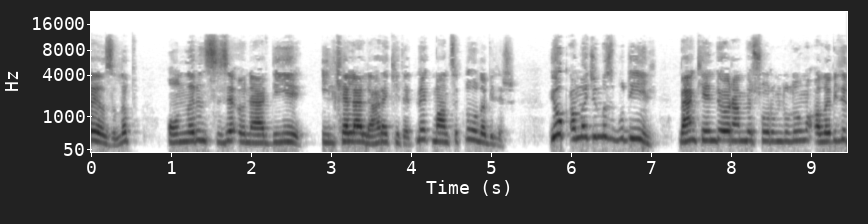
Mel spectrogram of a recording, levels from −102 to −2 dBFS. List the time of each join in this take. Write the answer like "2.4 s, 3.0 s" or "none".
none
